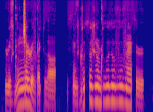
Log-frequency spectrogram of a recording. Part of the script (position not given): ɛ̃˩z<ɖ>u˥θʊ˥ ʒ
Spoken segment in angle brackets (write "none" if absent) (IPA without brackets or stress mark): ɖ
